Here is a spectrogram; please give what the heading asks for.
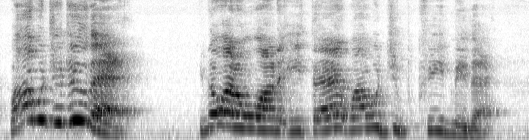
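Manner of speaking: high, retold complaint starting loud; indignant protest. Kid confronting mom over chicken heart trick, indignant.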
